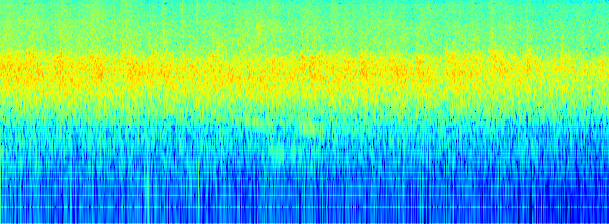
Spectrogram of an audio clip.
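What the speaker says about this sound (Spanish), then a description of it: "Le da un aplauso fuerte al Padre Celestial." A church congregation applauds steadily for several seconds at a moderate distance, with a dense, even wash of clapping and no talk.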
